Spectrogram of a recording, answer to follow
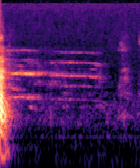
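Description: The tail of a spoken word fading out, then a faint drawn-out tone with several overtones, holding a nearly steady pitch for about a second and a half before it stops.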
